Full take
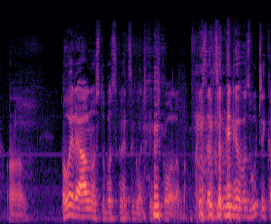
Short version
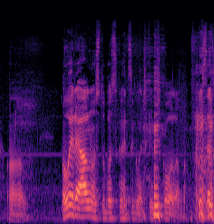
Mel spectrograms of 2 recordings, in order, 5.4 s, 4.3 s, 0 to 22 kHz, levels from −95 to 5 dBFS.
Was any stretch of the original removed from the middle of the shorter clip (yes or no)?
no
